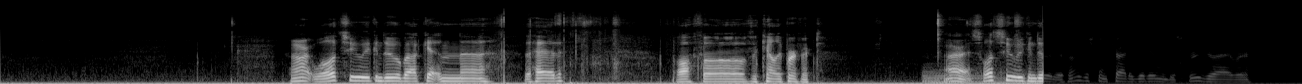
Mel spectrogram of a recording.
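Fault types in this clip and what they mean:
One channel inverted: from 10.43 s to the end of the clip the level falls by about 38 dB, leaving only a faint remnant. The likely cause is one stereo channel with reversed polarity, so the content common to both channels cancels when they are summed to mono.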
